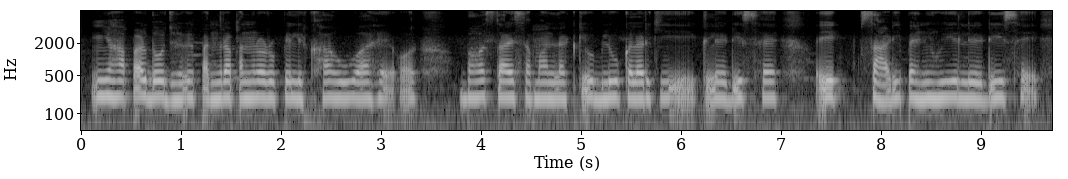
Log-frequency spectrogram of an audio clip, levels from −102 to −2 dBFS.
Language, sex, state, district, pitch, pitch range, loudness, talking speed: Hindi, female, Bihar, Gopalganj, 195 Hz, 190-200 Hz, -37 LUFS, 160 wpm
